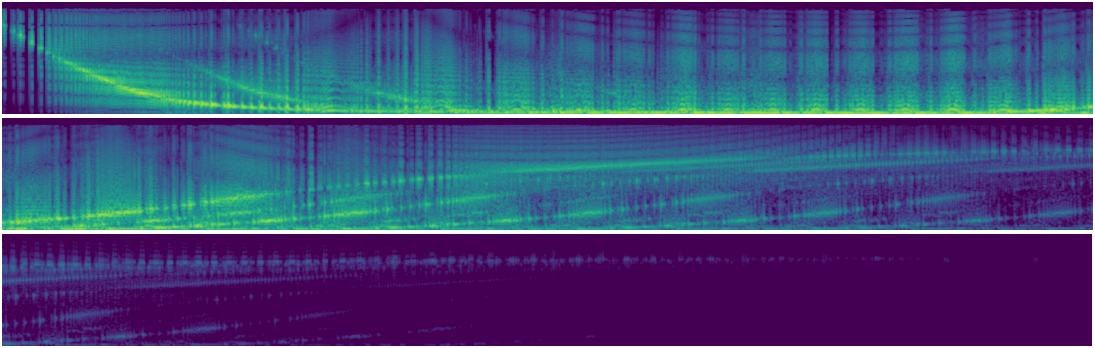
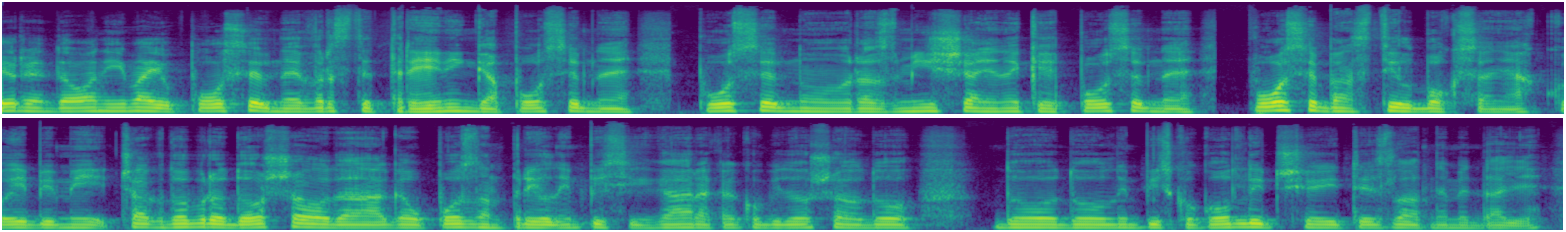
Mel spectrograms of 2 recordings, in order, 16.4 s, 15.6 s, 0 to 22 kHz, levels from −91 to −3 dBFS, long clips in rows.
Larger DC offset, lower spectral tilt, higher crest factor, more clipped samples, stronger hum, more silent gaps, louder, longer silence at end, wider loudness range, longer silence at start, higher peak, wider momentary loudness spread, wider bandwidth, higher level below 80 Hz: neither; about the same, -5.5 dB/octave vs -5.5 dB/octave; about the same, 20 dB vs 18 dB; neither; neither; neither; second, -24 LUFS vs -19 LUFS; first, 6.2 s vs 0.1 s; first, 15 LU vs 3 LU; about the same, 0.05 s vs 0 s; second, -6 dBFS vs 0 dBFS; first, 17 LU vs 7 LU; about the same, 17 kHz vs 18.5 kHz; first, -30 dBFS vs -54 dBFS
